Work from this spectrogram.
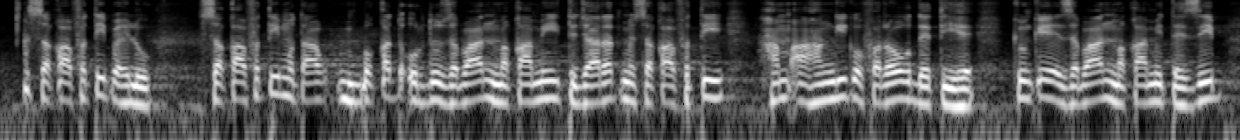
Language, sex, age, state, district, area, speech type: Urdu, male, 18-30, Uttar Pradesh, Saharanpur, urban, spontaneous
